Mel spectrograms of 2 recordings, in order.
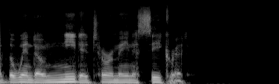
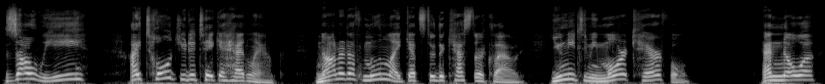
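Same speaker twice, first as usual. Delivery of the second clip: higher voice, a firm, motherly scold; Emily, brisk facility owner; 8 semitones higher than usual. A narrator's reading. Emily scolding Zoe and Noah before launch, higher and firm. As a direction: take charge and hurry them along.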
